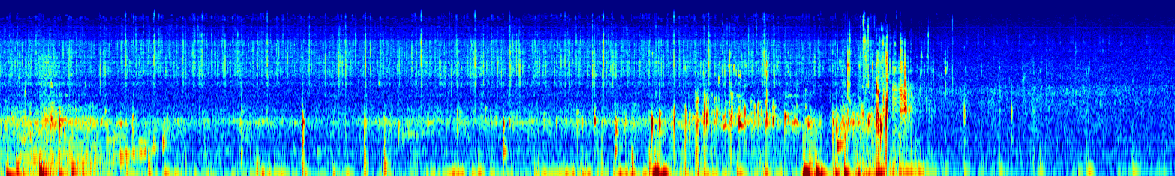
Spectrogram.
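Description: Sea water sloshing and bubbling around a camera held at the surface, heard mostly underwater with heavy low thumps from swimmers' strokes and kicks; about twelve seconds in the camera comes up out of the water and the sound drops to quieter lapping.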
